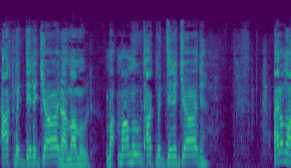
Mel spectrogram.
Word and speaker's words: Mahmoud: Mohammed Ahmadinejad. No, Mahmoud. Mahmoud Ahmadinejad. I don't know how to pronounce these.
